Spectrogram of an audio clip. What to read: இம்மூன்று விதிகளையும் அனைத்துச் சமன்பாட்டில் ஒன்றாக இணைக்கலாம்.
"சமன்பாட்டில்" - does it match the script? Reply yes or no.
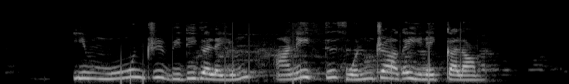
no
